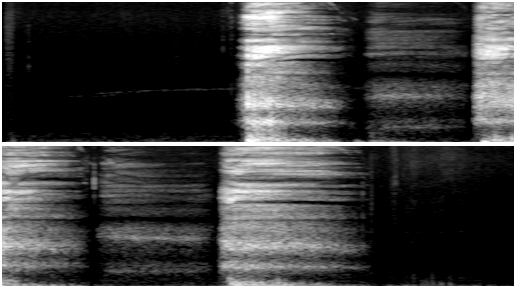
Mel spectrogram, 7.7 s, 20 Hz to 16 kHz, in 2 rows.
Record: {"exhalation_length": "7.7 s", "exhalation_amplitude": 3230, "exhalation_signal_mean_std_ratio": 0.4, "survey_phase": "beta (2021-08-13 to 2022-03-07)", "age": "45-64", "gender": "Male", "wearing_mask": "No", "symptom_cough_any": true, "symptom_shortness_of_breath": true, "symptom_fatigue": true, "symptom_fever_high_temperature": true, "symptom_headache": true, "symptom_change_to_sense_of_smell_or_taste": true, "symptom_onset": "3 days", "smoker_status": "Never smoked", "respiratory_condition_asthma": true, "respiratory_condition_other": false, "recruitment_source": "Test and Trace", "submission_delay": "1 day", "covid_test_result": "Positive", "covid_test_method": "RT-qPCR", "covid_ct_value": 18.0, "covid_ct_gene": "ORF1ab gene"}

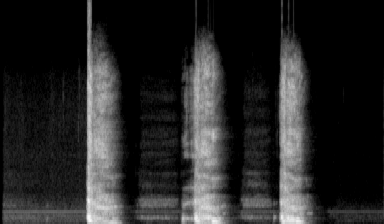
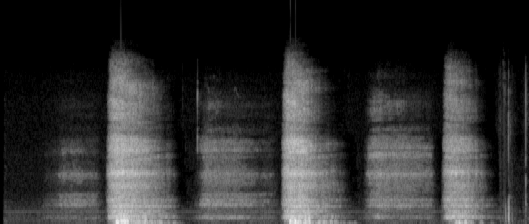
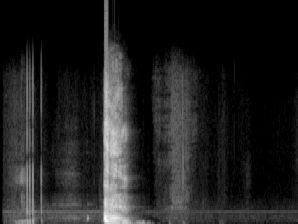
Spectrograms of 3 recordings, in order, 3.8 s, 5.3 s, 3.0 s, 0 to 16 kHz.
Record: {"three_cough_length": "3.8 s", "three_cough_amplitude": 32768, "three_cough_signal_mean_std_ratio": 0.33, "exhalation_length": "5.3 s", "exhalation_amplitude": 27687, "exhalation_signal_mean_std_ratio": 0.34, "cough_length": "3.0 s", "cough_amplitude": 32768, "cough_signal_mean_std_ratio": 0.2, "survey_phase": "beta (2021-08-13 to 2022-03-07)", "age": "18-44", "gender": "Male", "wearing_mask": "No", "symptom_none": true, "smoker_status": "Never smoked", "respiratory_condition_asthma": false, "respiratory_condition_other": false, "recruitment_source": "Test and Trace", "submission_delay": "-27 days", "covid_test_result": "Negative", "covid_test_method": "LFT"}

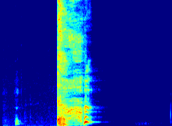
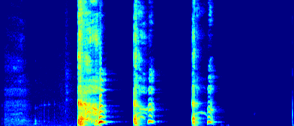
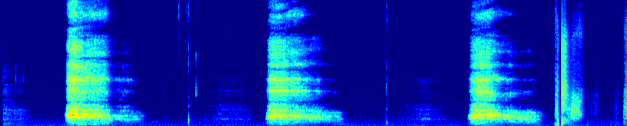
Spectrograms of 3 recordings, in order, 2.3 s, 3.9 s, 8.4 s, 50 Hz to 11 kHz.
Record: {"cough_length": "2.3 s", "cough_amplitude": 32768, "cough_signal_mean_std_ratio": 0.29, "three_cough_length": "3.9 s", "three_cough_amplitude": 32768, "three_cough_signal_mean_std_ratio": 0.25, "exhalation_length": "8.4 s", "exhalation_amplitude": 17687, "exhalation_signal_mean_std_ratio": 0.4, "survey_phase": "beta (2021-08-13 to 2022-03-07)", "age": "18-44", "gender": "Female", "wearing_mask": "No", "symptom_none": true, "smoker_status": "Never smoked", "respiratory_condition_asthma": false, "respiratory_condition_other": false, "recruitment_source": "REACT", "submission_delay": "6 days", "covid_test_result": "Negative", "covid_test_method": "RT-qPCR"}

